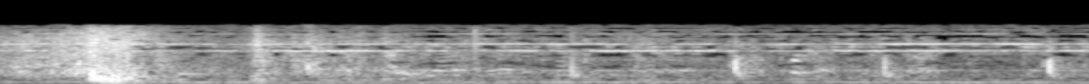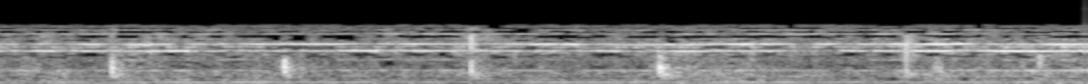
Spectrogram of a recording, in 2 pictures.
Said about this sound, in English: Wait. The door. Metal door sliding shut.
